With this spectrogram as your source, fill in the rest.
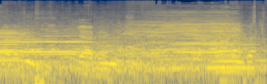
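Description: A cow moos at a busy livestock market where dairy cows are traded. Its long low calls come close and loud against the crowd, and people talk nearby.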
